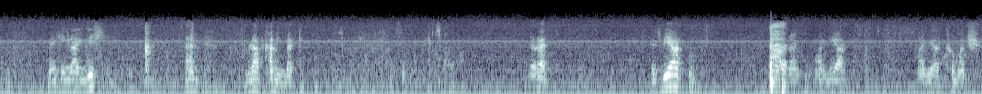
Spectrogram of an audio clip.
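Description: An elderly man speaks calmly and slowly, in short phrases with pauses.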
